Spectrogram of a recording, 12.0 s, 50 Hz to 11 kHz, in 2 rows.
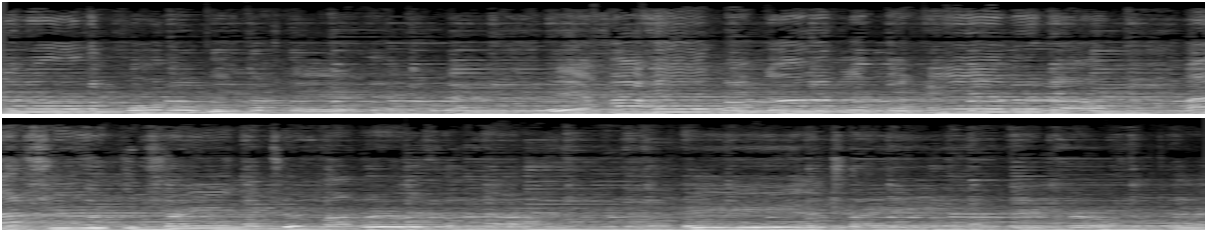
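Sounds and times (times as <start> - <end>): bluegrass band playing: 0.0 - 12.0
pulsing bass line: 0.0 - 12.0.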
